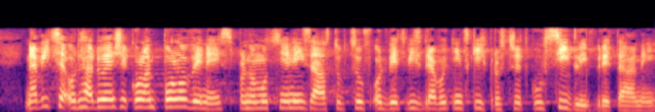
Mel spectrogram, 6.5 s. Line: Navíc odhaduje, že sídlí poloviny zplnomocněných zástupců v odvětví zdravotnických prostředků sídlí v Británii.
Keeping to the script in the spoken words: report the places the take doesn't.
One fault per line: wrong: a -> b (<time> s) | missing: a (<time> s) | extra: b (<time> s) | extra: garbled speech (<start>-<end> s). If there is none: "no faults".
extra: se (0.6 s)
wrong: sídlí -> kolem (1.3 s)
